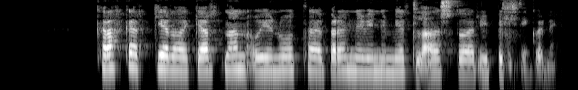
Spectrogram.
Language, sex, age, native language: Icelandic, female, 40-49, Icelandic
